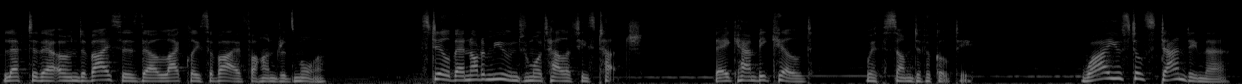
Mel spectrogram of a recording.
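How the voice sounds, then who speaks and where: An actress playing a stern, wary woman in a dark fantasy video game, speaking in a matter-of-fact, curt way. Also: low-pitched, lively intonation, moderate pace. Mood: grave, impatient. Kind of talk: video game character dialogue. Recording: music behind the voice.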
